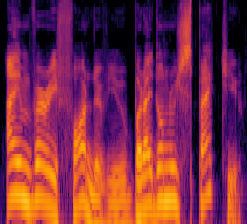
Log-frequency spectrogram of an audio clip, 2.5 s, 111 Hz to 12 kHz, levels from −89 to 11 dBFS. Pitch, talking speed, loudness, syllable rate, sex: 145 Hz, 265 wpm, -16 LUFS, 5.6 syllables/s, male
